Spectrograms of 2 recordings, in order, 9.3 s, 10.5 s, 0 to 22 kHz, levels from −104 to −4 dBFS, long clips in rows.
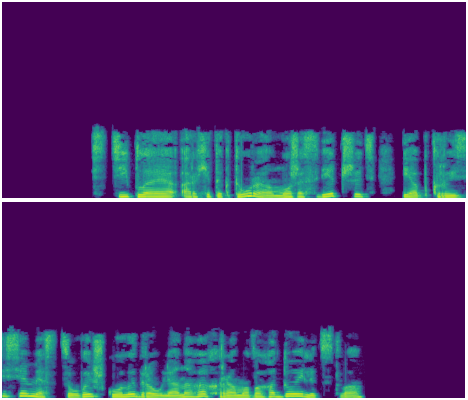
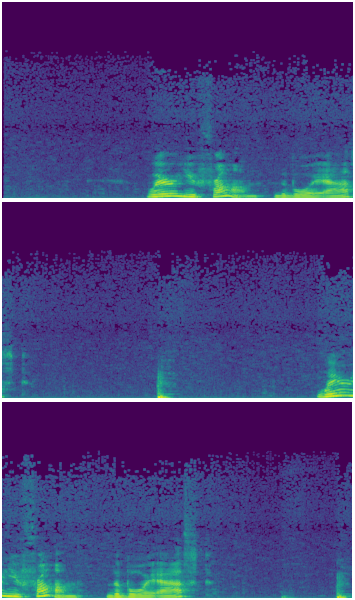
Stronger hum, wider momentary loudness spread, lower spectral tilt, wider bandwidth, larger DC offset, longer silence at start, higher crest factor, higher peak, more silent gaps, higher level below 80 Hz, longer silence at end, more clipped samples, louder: neither; second, 7 LU vs 12 LU; second, -5.5 dB/octave vs -8.5 dB/octave; second, 8 kHz vs 11.5 kHz; neither; second, 0.9 s vs 1.45 s; about the same, 14 dB vs 18 dB; about the same, -4 dBFS vs -2 dBFS; first, 1.06-1.10 s, 3.95-4.01 s vs none; second, -58 dBFS vs -46 dBFS; first, 1 s vs 0.05 s; neither; about the same, -18 LUFS vs -19 LUFS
